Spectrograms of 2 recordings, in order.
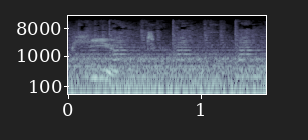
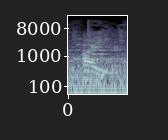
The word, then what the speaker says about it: Paiute: Paiute. I don't think you'd pronounce that Paiute. I think Paiute would be P-A-Y-U-T-E.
